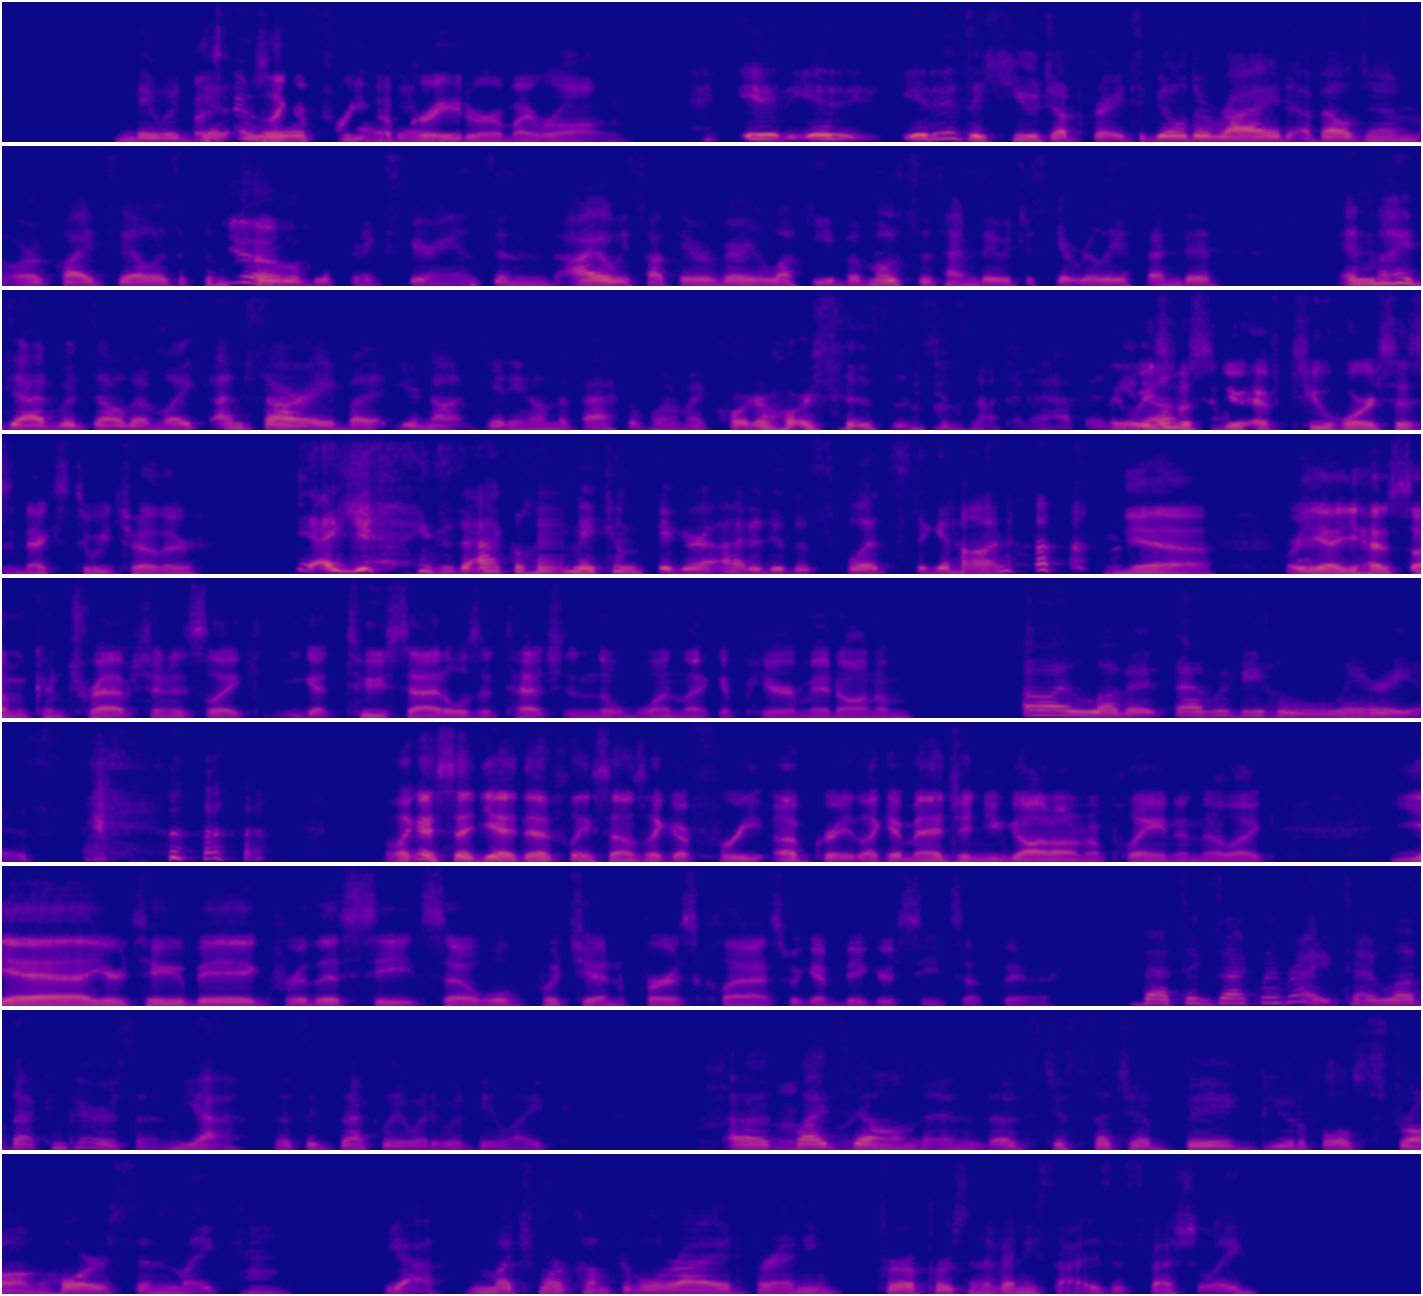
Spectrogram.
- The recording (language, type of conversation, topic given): English, unstructured, What keeps me laughing instead of quitting when a hobby goes wrong?
- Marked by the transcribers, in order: laughing while speaking: "my dad"; laughing while speaking: "Quarter Horses"; laughing while speaking: "you know?"; laughing while speaking: "Yeah yeah, exactly"; laughing while speaking: "get on"; laugh; stressed: "hilarious"; laugh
